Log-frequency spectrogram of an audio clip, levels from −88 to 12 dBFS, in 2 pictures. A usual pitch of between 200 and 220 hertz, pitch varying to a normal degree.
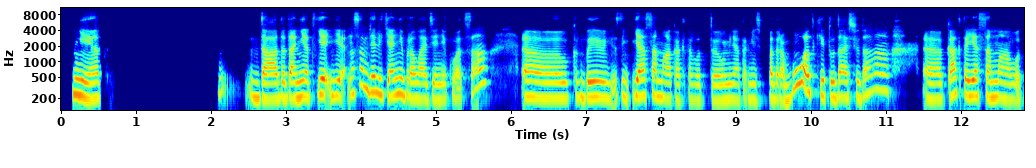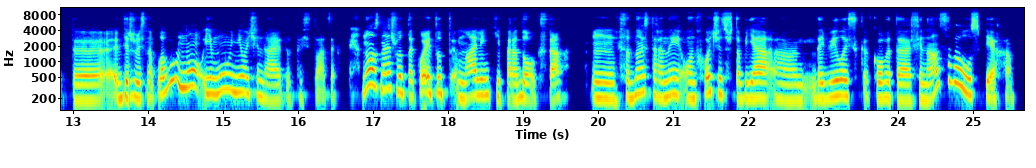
Yes: high, 210 Hz; average, 3.7 semitones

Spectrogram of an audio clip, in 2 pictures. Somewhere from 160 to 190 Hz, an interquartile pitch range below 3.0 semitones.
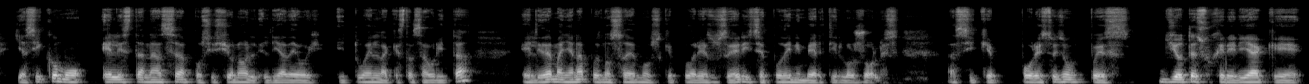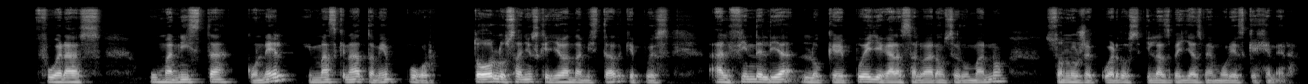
No: low, 105 Hz; narrow, 2.6 semitones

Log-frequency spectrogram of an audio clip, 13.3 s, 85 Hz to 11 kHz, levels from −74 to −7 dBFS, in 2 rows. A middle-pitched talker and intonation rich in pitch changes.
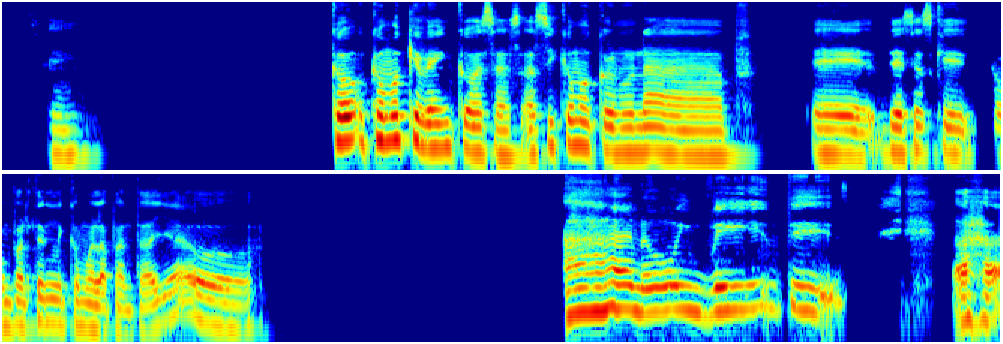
Yes: medium, 150 Hz; wide, 6.7 semitones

